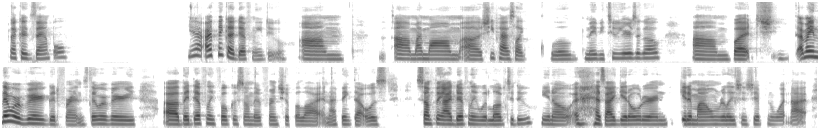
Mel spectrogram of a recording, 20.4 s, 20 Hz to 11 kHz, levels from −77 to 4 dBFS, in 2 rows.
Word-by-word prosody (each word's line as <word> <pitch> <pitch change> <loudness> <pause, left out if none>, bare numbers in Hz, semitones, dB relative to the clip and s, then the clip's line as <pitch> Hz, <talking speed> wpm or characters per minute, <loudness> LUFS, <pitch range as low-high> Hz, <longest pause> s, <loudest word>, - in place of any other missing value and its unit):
Like, 220 -1 -2
example? 210 +5 -3 1.5
Yeah, 325 +3 -3
I 295 - +8
think 370 -1 -1
I 235 - +8
definitely 180 -4 -3
do, 185 - -15 0.2
um, 180 -1 -2 0.4
u - - -24
uh, 190 -1 +2
my 185 +1 -3
mom, 185 -1 -1
uh, 170 -1 -1
she 220 +6 -1
passed, 190 -4 0
like, 160 -2 -4 0.3
well, 180 0 -8
maybe 190 -1 -6
2 215 +4 -8
years 220 +1 -3
ago, 220 +1 -5 0.4
um, 175 -2 -2
but 180 -1 +3
sh - - +1 0.3
I - - +6
mean, 275 0 +8
they 285 +1 +9
were 270 -5 +5
very 200 -2 +4
good 170 -1 -4
friends. 160 0 -5
They 180 - 0
were 185 0 -1
very 175 -1 0 0.3
uh, 180 -1 +7
they 180 0 +2
definitely 195 +1 0
focused 180 -1 -4
on 170 -1 -7
their 160 -1 -5
friendship 170 +1 -6
a - - -6
lot, 150 -1 -4
and - - -8
I - - -5
think 170 -1 -6
that 155 - -2
was 165 0 -3 0.4
something 200 -1 +4
I 180 0 +9
definitely 180 0 +1
would 170 0 -4
love 170 0 -1
to 190 - -5
do, 195 +5 -8
you 180 -2 -4
know, 165 -2 -3 0.3
as 195 -3 +5
I 165 0 +7
get 175 +1 0
older, 175 0 0
and 170 +1 -3
get 185 - +2
in 180 - +4
my 170 -1 +1
own 170 +1 -4
relationship 175 0 -4
and 170 -2 -13
whatnot, 170 - -3
180 Hz, 205 wpm, -25 LUFS, 170-195 Hz, 1.5 s, they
